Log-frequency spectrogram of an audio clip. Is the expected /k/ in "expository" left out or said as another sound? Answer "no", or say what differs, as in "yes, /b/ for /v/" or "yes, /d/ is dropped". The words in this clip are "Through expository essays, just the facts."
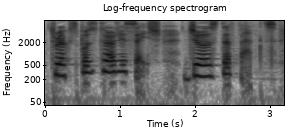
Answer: no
